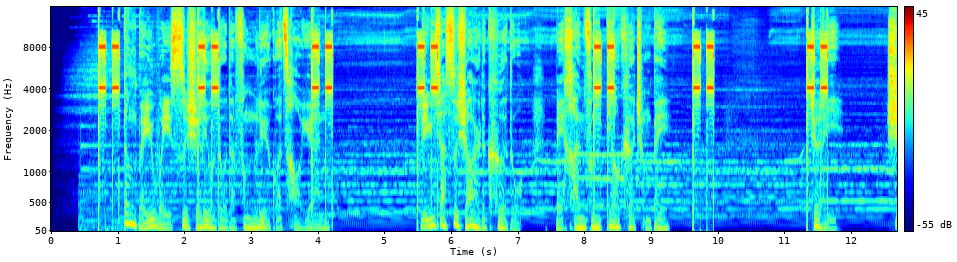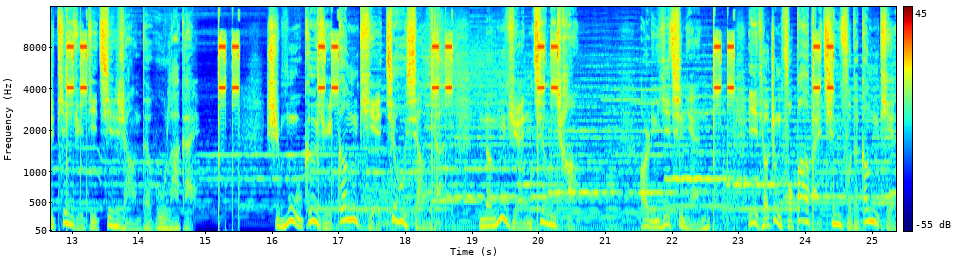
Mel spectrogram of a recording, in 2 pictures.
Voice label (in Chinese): 男 走心宣传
